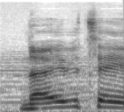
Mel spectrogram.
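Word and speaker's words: naïveté: Naivete is such a strange spelling. The sound at the end is an A.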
